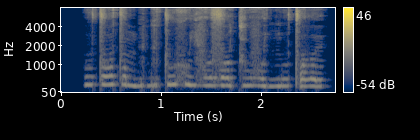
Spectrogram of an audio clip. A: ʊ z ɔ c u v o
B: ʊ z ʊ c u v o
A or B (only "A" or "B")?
A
